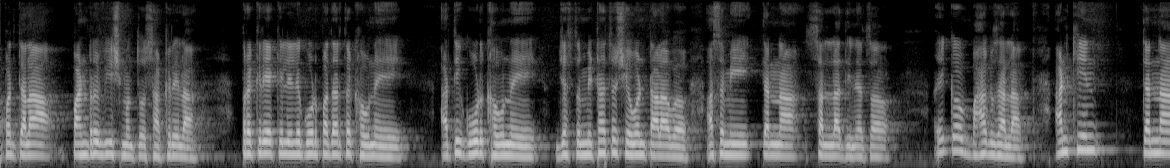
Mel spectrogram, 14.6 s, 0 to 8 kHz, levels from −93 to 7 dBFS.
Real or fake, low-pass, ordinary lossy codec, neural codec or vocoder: real; none; none; none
